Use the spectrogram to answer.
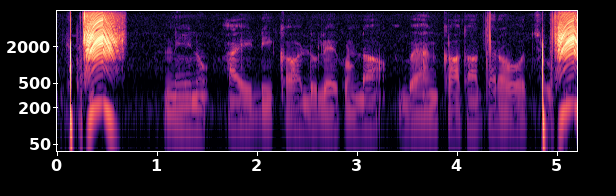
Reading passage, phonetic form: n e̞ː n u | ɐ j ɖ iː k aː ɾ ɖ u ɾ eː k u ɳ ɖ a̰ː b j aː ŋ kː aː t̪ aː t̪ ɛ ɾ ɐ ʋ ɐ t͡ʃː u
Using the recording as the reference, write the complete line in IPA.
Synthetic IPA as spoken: n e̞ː n u | ɐ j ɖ iː k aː ɾ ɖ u l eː k u ɳ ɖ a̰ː b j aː ŋ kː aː t̪ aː t̪ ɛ ɾ ɐ ʋ ɐ t͡ʃː u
